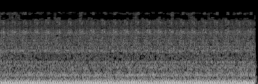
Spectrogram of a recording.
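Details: Fiat Coupe 20v Turbo Plus, first start after cam belt, belt kit and exhaust cam pulley replacement following a cam phase sensor failure; auxiliary belt still off. Steady, even idle with a smooth low rumble and no knocks or ticks until shut off.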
